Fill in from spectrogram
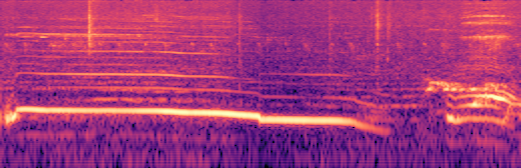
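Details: Barbary dove of the prized puter pelung voice type holds a long, smooth coo for about two seconds that steps down to a lower tone and tails off, then gives a short wavering follow-up note.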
